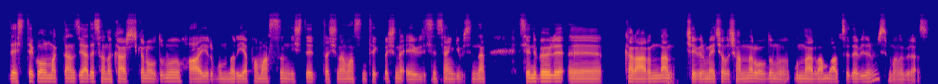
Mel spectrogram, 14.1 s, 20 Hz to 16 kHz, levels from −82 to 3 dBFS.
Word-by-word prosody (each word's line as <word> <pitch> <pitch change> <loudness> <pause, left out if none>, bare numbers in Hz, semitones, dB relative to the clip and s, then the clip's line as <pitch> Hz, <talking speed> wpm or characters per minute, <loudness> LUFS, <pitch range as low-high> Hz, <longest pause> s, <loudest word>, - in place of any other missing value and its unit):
destek 105 +3 0
olmaktan 105 -1 +2
ziyade 100 +1 +2
sana 95 -2 -1
karşı 95 -2 +3
çıkan 105 -1 -1
oldu 100 +1 -3
mu? 110 -1 -1
"Hayır, 95 +1 +3
bunları 95 +1 -4
yapamazsın, 100 0 -2
işte, 100 +2 -1
taşınamazsın 95 +1 -2
tek - - -8
başına, - - -1
evlisin 90 +3 -3
sen" 90 -2 -2
gibisinden. 95 +1 -3 0.5
Seni 110 0 +1
böyle, 110 0 +6
eee, 95 -1 +1 0.3
kararından 100 +2 +4 0.2
çevirmeye 95 0 +1
çalışanlar 95 +3 +1
oldu 95 0 -1
mu? 90 -2 -5
Bunlardan 95 -1 +1
bahsedebilir 95 +1 -1
misin 165 - -1
bana 85 -1 -6
biraz? - - -6
95 Hz, 130 wpm, -26 LUFS, 95-105 Hz, 0.5 s, böyle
